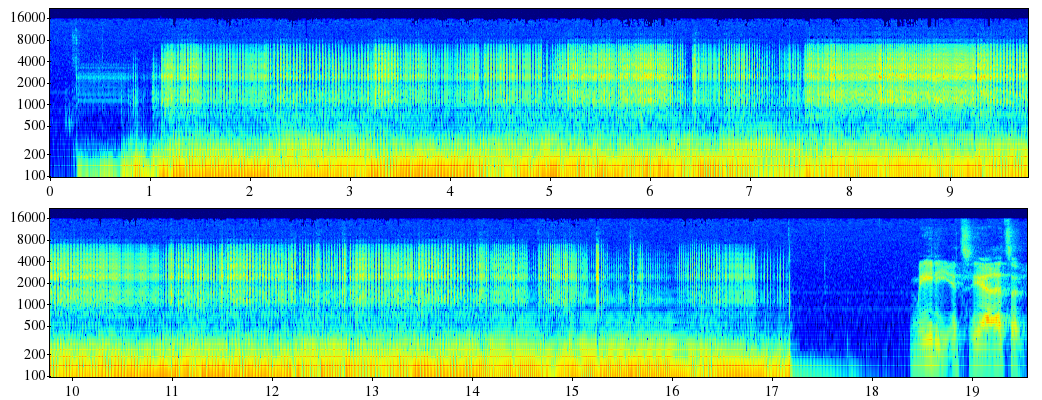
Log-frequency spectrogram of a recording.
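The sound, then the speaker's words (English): Thick, loud fuzz guitar through a Swollen Pickle fuzz pedal, sustain cranked a little and filter, crunch and scoop rolled back, so it is not fully fuzzed out but still massive, chugs through heavy low-end chords for about seventeen seconds, then cuts off, leaving a brief, quieter bit of higher sound at the end. “I usually crank the sustain a little bit, but I'll roll back the filter, the crunch, and the scoop.”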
